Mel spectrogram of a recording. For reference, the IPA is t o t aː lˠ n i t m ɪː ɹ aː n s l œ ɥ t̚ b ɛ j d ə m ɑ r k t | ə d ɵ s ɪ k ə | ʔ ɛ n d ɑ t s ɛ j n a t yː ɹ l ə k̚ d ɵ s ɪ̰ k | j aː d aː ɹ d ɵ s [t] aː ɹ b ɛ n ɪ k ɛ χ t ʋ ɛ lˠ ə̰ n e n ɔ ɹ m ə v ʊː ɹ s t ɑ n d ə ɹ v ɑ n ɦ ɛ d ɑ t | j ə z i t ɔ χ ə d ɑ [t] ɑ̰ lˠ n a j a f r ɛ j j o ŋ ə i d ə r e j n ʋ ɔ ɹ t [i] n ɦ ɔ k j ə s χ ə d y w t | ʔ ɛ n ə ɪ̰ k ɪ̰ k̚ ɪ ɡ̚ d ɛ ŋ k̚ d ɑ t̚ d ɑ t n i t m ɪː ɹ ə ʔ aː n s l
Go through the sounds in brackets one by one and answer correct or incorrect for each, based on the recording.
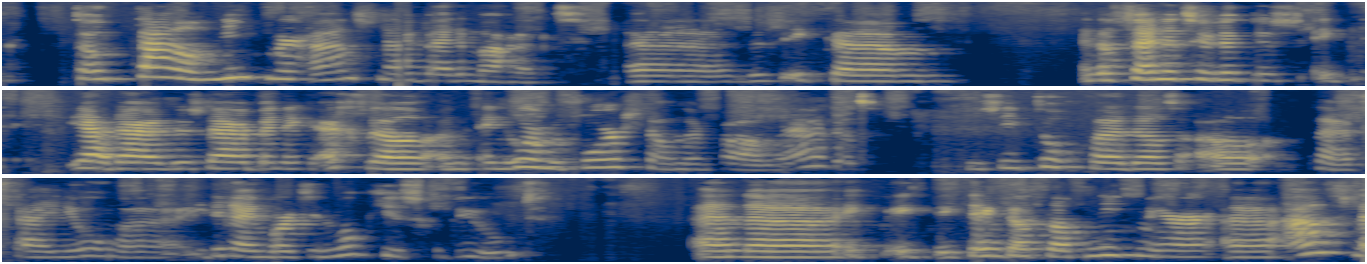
incorrect: d, correct, incorrect: ɪ

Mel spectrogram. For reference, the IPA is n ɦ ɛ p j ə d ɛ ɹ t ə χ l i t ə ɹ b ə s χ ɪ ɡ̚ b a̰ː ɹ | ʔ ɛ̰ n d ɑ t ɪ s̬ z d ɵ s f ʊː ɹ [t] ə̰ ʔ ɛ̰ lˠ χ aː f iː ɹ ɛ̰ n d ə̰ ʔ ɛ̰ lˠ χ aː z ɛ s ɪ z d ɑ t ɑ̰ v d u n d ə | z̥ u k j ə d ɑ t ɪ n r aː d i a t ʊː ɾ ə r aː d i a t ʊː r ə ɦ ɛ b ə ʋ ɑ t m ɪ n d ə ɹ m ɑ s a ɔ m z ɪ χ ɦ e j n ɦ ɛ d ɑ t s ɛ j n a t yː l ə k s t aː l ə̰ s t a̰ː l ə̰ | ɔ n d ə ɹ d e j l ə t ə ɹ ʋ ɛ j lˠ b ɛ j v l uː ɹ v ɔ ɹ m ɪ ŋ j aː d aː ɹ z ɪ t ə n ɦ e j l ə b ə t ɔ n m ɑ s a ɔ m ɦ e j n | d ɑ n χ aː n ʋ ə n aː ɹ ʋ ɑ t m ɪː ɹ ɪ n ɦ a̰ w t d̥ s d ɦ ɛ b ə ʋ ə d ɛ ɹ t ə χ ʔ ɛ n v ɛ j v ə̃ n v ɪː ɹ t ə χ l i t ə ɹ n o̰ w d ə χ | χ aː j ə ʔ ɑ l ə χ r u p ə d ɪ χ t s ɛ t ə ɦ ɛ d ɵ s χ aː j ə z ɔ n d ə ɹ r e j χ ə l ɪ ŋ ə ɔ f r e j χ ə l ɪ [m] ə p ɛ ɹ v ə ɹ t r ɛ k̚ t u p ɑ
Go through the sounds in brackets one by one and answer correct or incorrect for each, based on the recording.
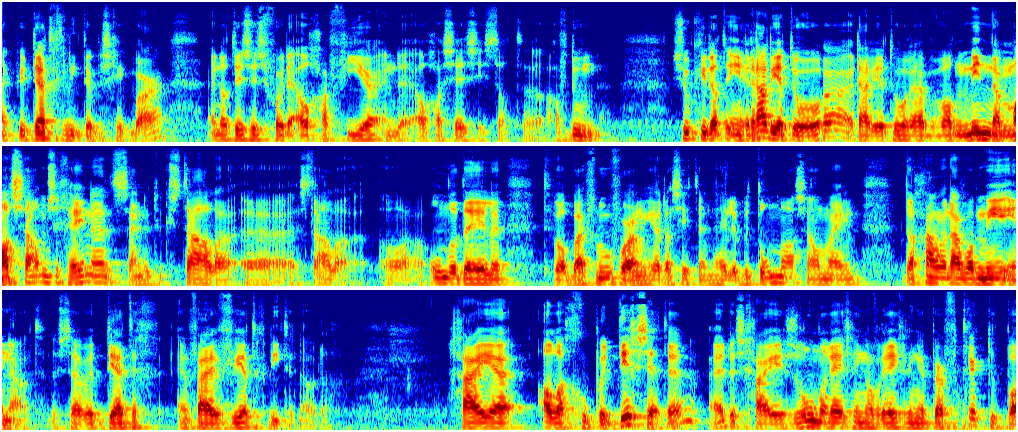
incorrect: d, incorrect: ŋ

